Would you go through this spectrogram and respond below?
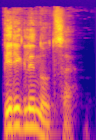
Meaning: to exchange glances, to look at each other
- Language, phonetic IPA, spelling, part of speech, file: Russian, [pʲɪrʲɪɡlʲɪˈnut͡sːə], переглянуться, verb, Ru-переглянуться.ogg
